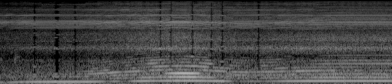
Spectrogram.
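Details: Sainsmart 4040 Pro CNC used as an overhead router, spindle motor switched on, case fans on: clean whine rises as the spindle spins up, briefly overshoots, then settles to a steady even pitch; normal spindle running.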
